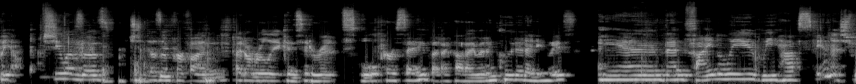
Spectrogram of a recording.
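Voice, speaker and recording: Over noticeable background noise, a woman with a Canadian accent talks at a moderate pace and medium pitch with lively intonation. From Canada. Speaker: homeschooling parent, video creator. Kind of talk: casual tutorial, curriculum walkthrough. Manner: casual, many filler words.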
